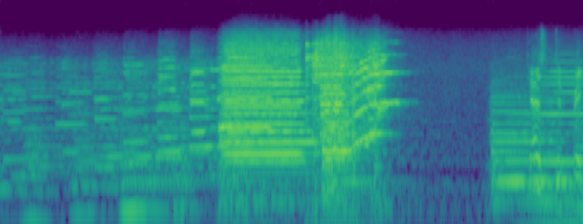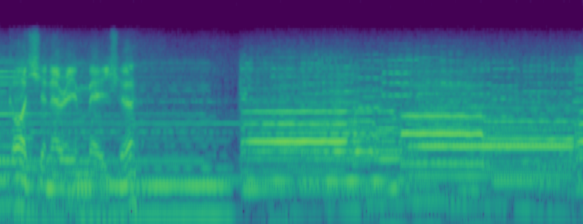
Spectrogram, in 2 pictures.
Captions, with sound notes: (dramatic music) (metal clinks) Just a precautionary measure. (light dramatic music)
